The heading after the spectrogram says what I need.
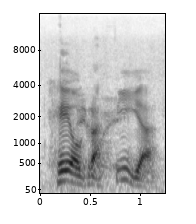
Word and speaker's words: geografía: Notice that the G is in front of an E, so therefore we would say it like breathe H. So this word would be geografía.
